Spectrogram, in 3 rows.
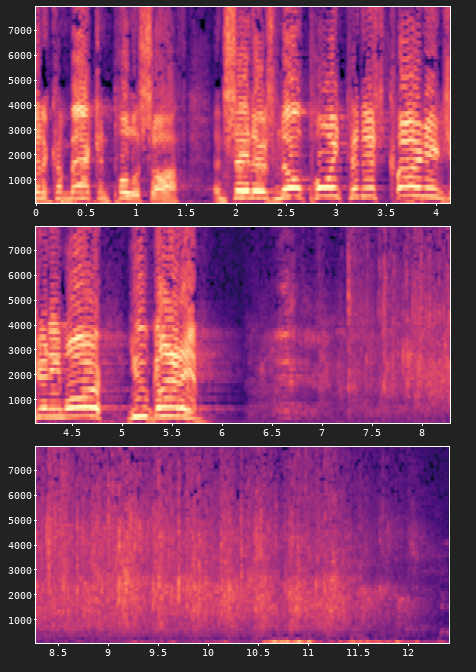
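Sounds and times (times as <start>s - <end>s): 
speech: 0.0s - 5.9s
weak scattered applause from an audience: 6.3s - 12.3s.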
